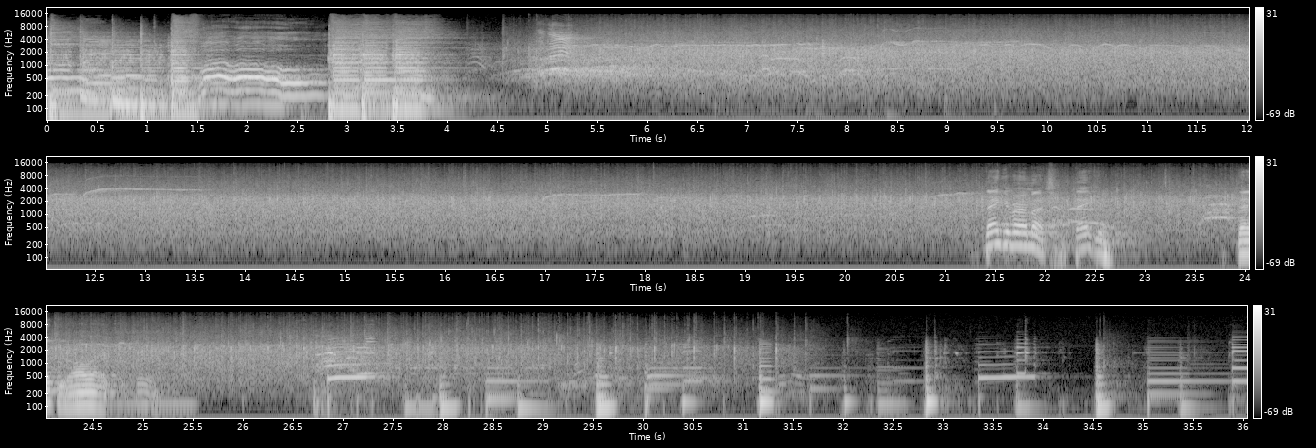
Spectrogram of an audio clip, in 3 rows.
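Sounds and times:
audience applauding: 4.4s - 32.2s
whoops and whistles: 5.0s - 13.7s, 17.0s - 18.2s, 20.9s - 21.4s.

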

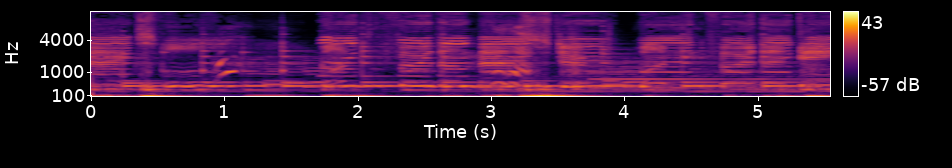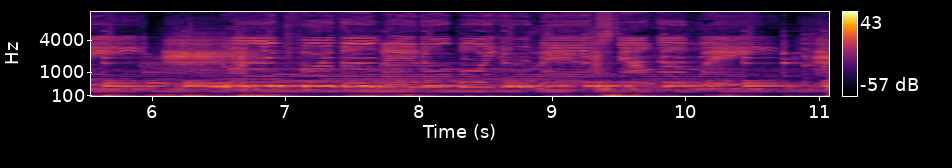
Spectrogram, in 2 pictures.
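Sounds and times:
upbeat children's song music: 0.0s - 11.0s
cartoon sheep bleating: 6.1s - 6.9s.

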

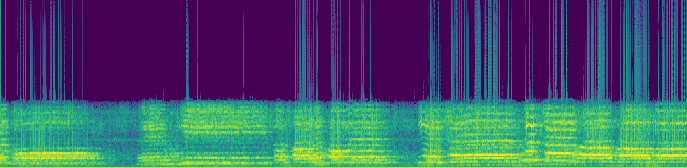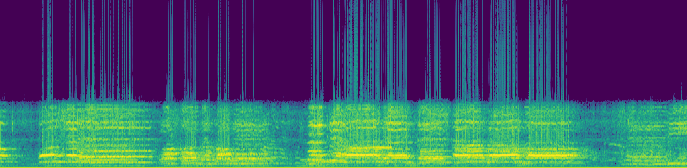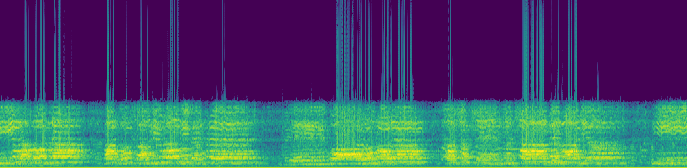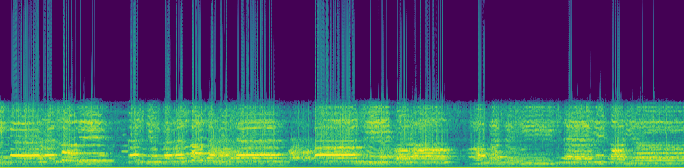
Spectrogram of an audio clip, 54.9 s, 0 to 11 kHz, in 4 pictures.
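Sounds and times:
choir singing: 0.0s - 54.9s.

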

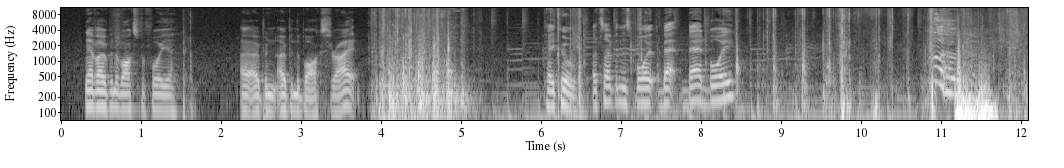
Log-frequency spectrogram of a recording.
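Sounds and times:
cardboard tearing and rustling: 3.9s - 5.2s, 9.5s - 12.0s
heavy cardboard thud: 3.9s - 5.3s, 10.8s - 12.0s.

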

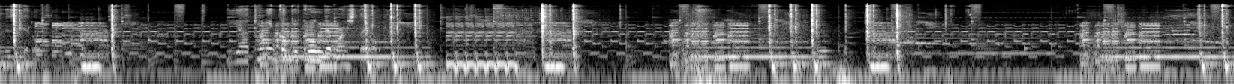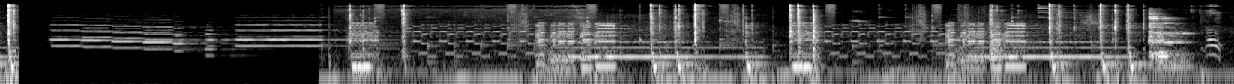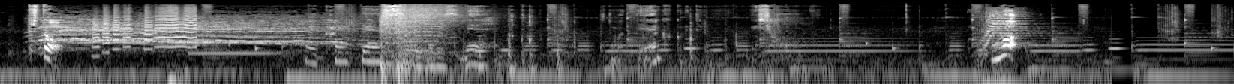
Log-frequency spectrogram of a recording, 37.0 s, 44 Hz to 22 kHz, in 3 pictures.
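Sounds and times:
organ-like electronic music: 0.0s - 24.4s
slot machine button clicks: 3.5s - 9.6s.

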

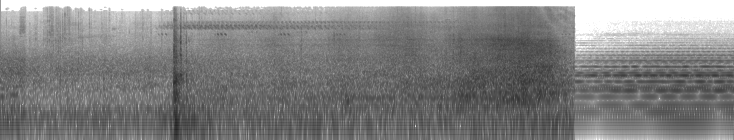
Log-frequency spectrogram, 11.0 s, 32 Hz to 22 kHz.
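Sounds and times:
rushing outdoor noise: 0.0s - 8.6s.

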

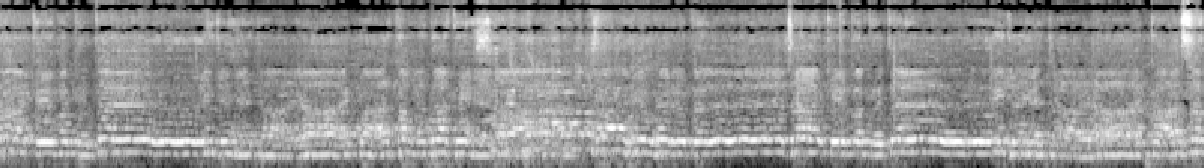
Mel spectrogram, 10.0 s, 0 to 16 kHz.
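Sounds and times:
men chanting together: 0.9s - 10.0s.

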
